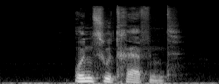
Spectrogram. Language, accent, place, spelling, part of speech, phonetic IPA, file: German, Germany, Berlin, unzutreffend, adjective, [ˈʊnt͡suˌtʁɛfn̩t], De-unzutreffend.ogg
- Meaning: 1. inapplicable 2. incorrect, inappropriate, improper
